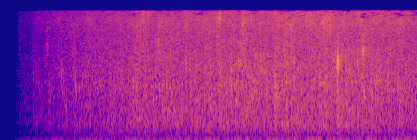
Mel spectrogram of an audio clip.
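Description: Steady rain falling on trees and grass, fading in over the first half second and then holding an even hiss.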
